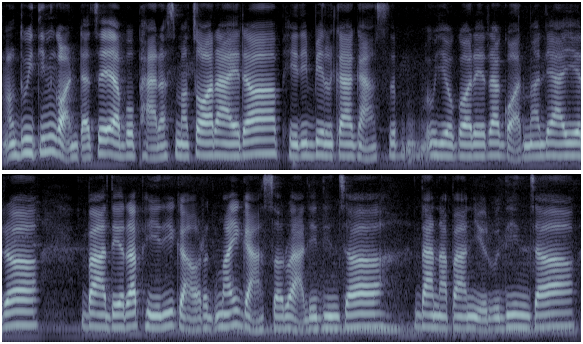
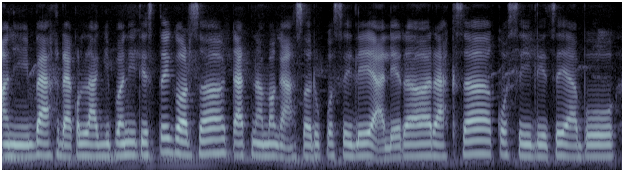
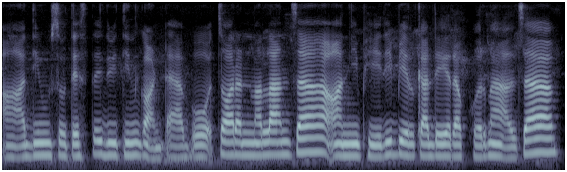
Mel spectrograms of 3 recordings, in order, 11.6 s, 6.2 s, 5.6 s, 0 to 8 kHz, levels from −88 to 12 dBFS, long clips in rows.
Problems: constant background noise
